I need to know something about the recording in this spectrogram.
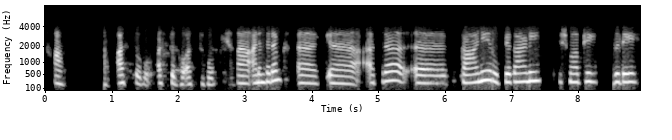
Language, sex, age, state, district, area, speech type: Sanskrit, female, 18-30, Kerala, Ernakulam, urban, conversation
